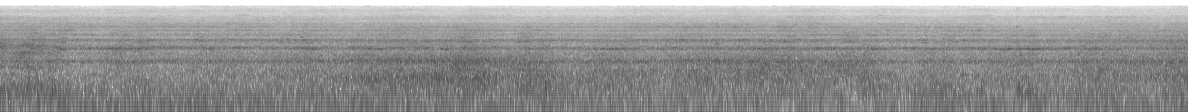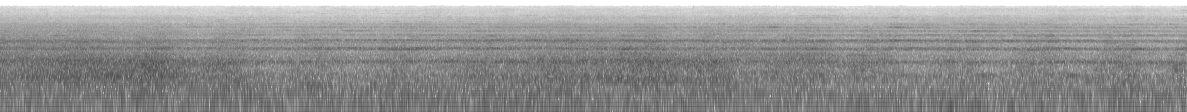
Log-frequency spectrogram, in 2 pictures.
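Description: A train running by on the rails, a continuous rolling rumble with a steady high-pitched wheel squeal over it.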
